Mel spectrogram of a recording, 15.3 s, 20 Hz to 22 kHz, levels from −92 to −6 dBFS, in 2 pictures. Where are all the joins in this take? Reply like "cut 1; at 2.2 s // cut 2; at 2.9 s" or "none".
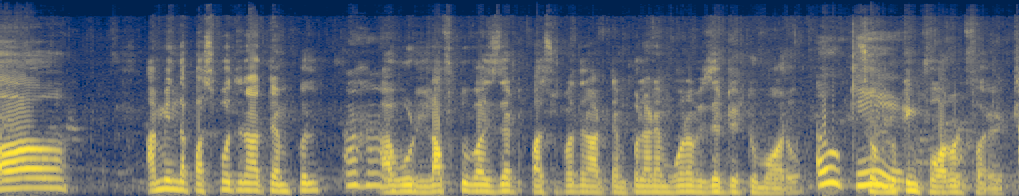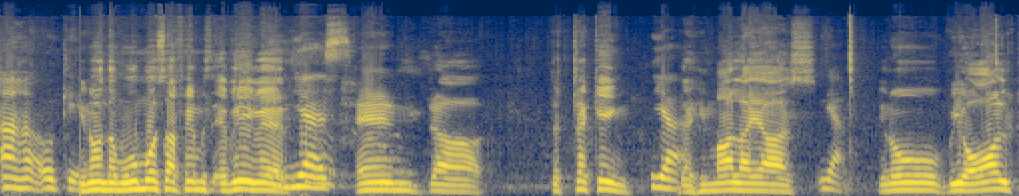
cut 1; at 8.2 s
